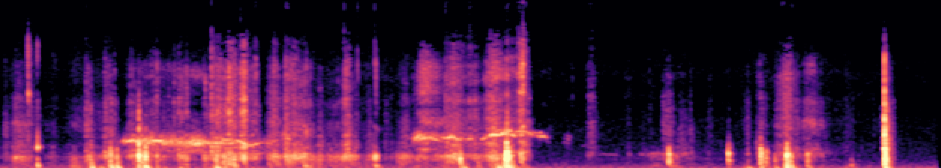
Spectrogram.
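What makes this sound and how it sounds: Fingertips and medium-length natural nails tap and scratch along the top surface and edge of a thin, large, flexible sheet of light-coloured paper or card, held up and then laid flat. The first half is a dense, papery scratching and rustling with a squeaky, scraping tone. It thins out into sparse, crisp dry taps separated by quiet gaps.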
